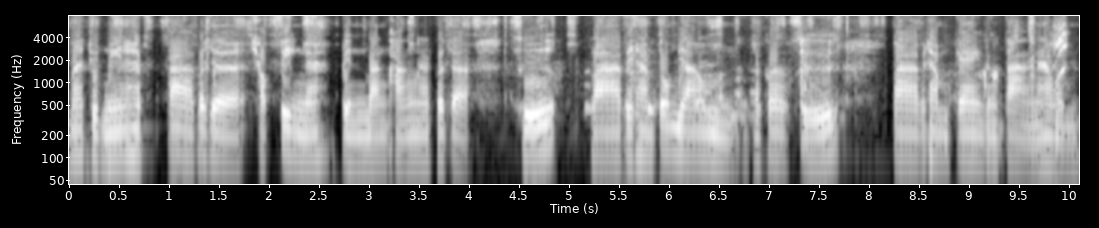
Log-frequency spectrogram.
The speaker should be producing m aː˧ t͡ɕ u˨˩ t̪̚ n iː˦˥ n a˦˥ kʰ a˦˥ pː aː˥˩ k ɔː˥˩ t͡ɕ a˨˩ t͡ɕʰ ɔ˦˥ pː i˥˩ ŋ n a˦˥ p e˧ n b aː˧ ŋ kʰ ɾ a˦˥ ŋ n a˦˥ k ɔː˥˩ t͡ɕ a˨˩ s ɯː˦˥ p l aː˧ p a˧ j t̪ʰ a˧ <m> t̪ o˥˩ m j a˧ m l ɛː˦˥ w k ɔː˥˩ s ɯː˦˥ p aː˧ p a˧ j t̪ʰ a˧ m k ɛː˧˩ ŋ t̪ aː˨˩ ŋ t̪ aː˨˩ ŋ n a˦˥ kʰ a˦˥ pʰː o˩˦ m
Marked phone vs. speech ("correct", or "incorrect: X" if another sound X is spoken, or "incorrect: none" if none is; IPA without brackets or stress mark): correct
